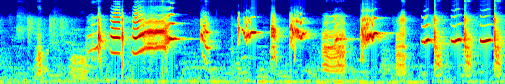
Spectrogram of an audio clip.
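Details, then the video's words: Javan myna singing as a lure to start a silent myna: a chattering mix of rasping, grating bursts and high whistled notes, delivered rapidly with a few short pauses. "JALAK KEBO PALING KREN KICAUANNYA"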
